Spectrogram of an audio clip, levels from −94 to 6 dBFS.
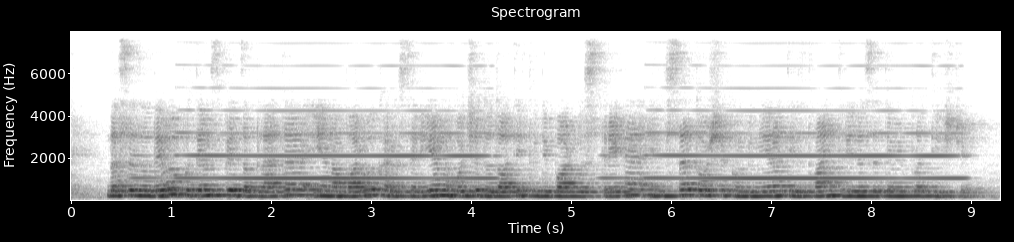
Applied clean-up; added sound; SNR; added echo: none; Wind instrument, woodwind instrument; 16 dB; reverberation time 0.8 s.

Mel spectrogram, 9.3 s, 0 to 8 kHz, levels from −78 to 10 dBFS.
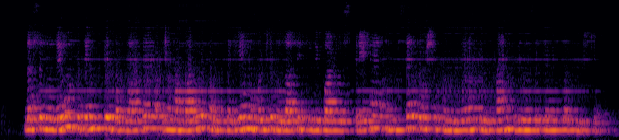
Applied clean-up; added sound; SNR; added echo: neural separator model SepFormer DNS4.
